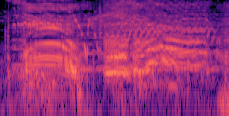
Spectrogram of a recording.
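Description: Cartoon electronic sound effect: a single pitched chirp that swoops up and down, followed by a second of warbling, wobbling tones.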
